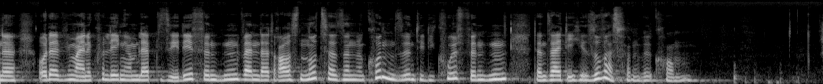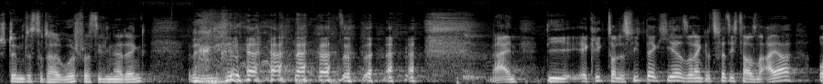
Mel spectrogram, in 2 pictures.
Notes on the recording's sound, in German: Die Folge wurde als Live Mitschnitt auf dem ersten Sidepreneur Meetup in München aufgezeichnet.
